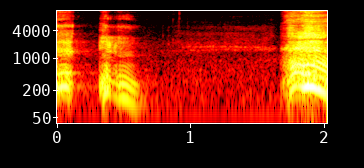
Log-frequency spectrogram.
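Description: Throat clearing in three rough, throaty bursts: two quick ones close together, a pause with a faint thin tone, then a louder, longer final rasp.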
